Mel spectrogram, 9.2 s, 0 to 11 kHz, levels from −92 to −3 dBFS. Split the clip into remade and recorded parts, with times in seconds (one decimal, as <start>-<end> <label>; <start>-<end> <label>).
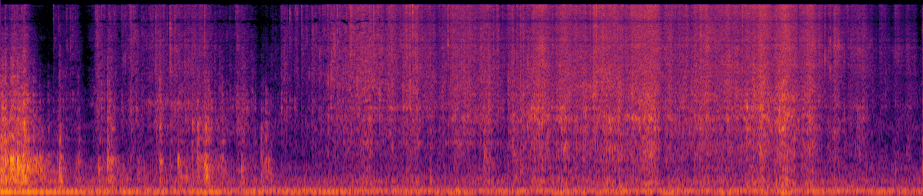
0.0-1.5 recorded; 1.5-2.1 remade; 2.1-3.9 recorded; 3.9-9.2 remade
